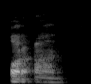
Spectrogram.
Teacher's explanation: बड़ा वाला काफ जो कुरान है, उसमें यह है कि आखिर जबान को तालु के हिस्से से टच करेंगे तो काफ अदा होगा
